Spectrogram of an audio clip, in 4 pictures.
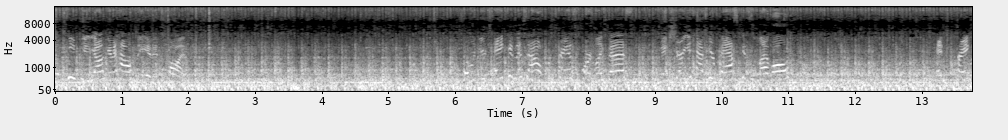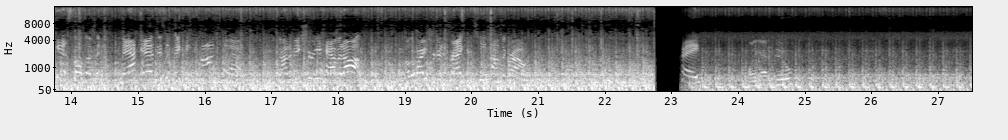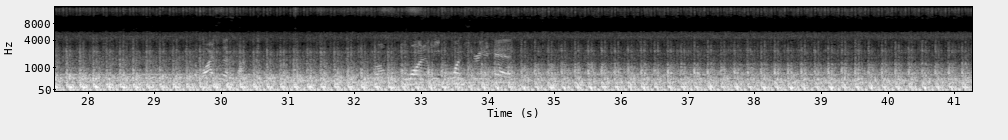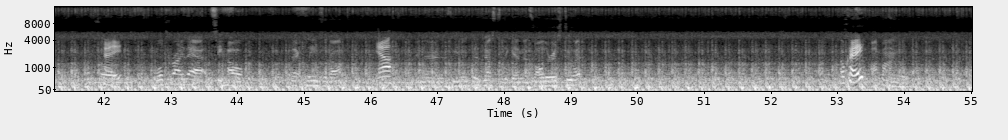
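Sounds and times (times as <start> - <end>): tractor engine idling: 0.0 - 55.0.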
